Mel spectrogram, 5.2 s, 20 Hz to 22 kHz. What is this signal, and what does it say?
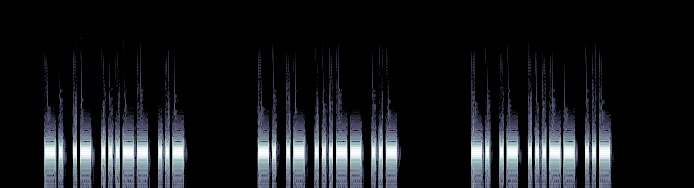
Morse code, heard as a keyed tone, about 42 wpm, 700 Hz. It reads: NA3U NA3U NA3U
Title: USA Call Signs - 4 Characters - Repeated 3x - 45wpm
